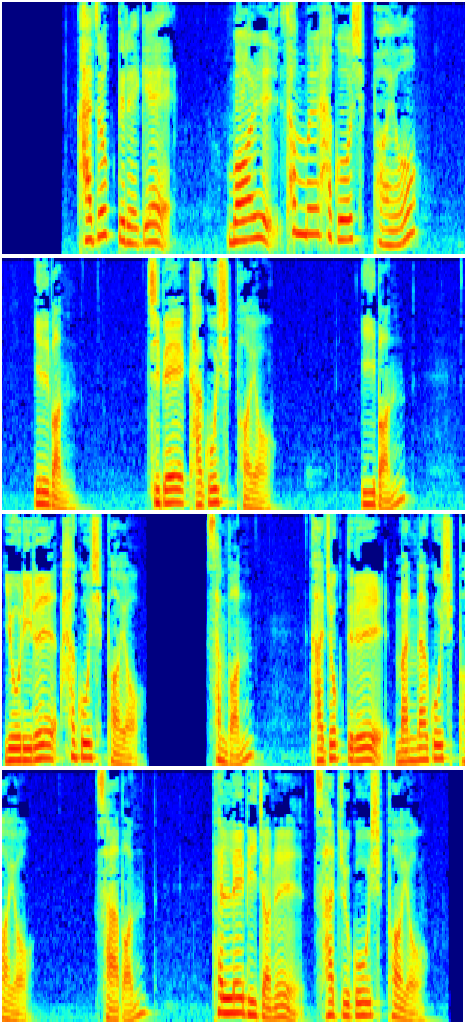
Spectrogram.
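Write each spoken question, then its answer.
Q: 가족들에게 뭘 선물하고 싶어요?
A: 4: 텔레비전을 사주고 싶어요.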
